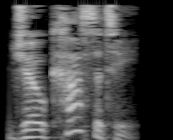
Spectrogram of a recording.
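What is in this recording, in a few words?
"jocosity", British English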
